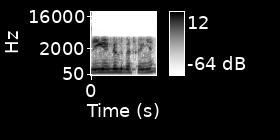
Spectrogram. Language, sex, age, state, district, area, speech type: Tamil, male, 18-30, Tamil Nadu, Erode, rural, conversation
